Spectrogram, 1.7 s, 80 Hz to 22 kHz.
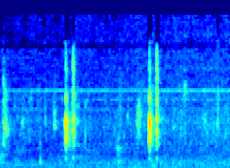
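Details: Diesel heater reassembled after cleaning out carbon clogging from running used HV46 hydraulic oil: fuel pump priming. Faint, soft ticks roughly every 0.6 s over a quiet hum. Normal priming.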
